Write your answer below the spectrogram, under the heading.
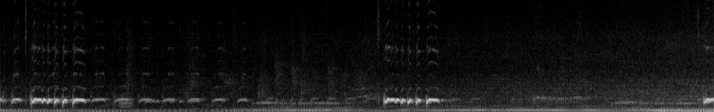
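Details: Zebra dove lure, local perkutut type, used to make a bird sing and reply: stuttering bursts of quick hooked coos followed by softer trailing notes, over a steady low hum in the background.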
